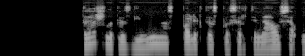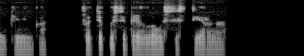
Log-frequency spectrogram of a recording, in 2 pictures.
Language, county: Lithuanian, Vilnius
